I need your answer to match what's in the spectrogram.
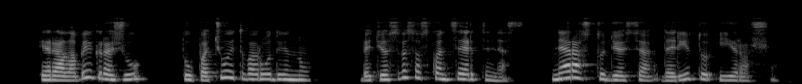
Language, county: Lithuanian, Panevėžys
